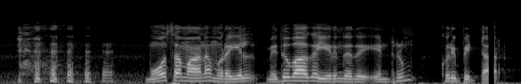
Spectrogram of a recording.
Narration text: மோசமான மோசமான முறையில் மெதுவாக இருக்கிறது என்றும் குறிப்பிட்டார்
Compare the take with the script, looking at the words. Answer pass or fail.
fail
